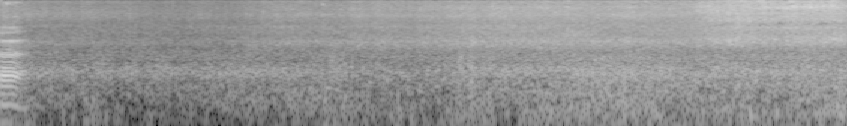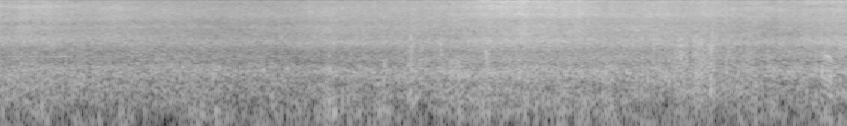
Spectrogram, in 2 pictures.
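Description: Steady roar of sea surf with waves washing in around the Vattakottai sea fort, mixed with gusting wind noise on the microphone; no clear individual breaks, just continuous wash.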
